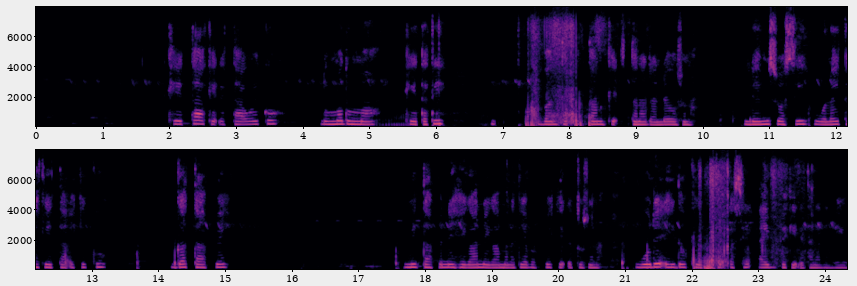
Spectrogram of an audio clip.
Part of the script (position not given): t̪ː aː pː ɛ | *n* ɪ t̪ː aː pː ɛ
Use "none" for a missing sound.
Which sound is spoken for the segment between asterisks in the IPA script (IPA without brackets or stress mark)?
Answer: m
